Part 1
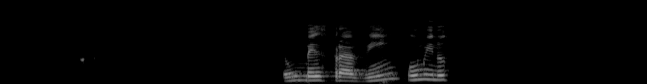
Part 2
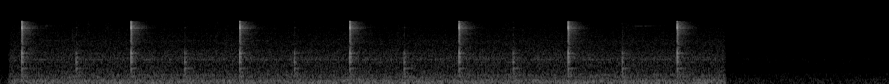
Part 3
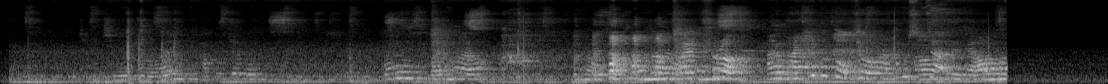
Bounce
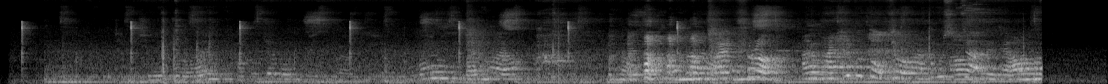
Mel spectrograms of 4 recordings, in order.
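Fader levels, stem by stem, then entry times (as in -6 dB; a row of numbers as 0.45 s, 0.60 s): -11.5 dB, -1.5 dB, -0.5 dB; 0.00 s, 0.00 s, 0.35 s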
